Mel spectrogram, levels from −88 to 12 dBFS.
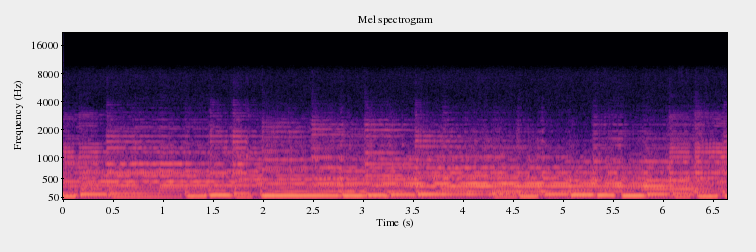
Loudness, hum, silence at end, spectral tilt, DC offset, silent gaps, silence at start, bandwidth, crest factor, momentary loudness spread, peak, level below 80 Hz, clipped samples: -19 LUFS; none; 0 s; -10 dB/octave; 0.4%; none; 0 s; 4.2 kHz; 10 dB; 3 LU; -6 dBFS; -30 dBFS; under 0.1%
